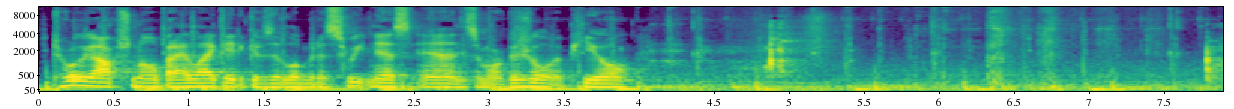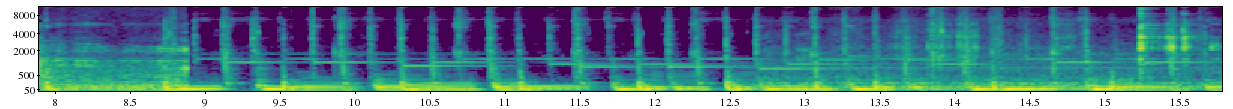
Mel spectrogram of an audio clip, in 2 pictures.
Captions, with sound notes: Totally optional, but I like it. It gives it a little bit of sweetness and some more visual appeal. (knife taps) (knife taps) (bright music)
